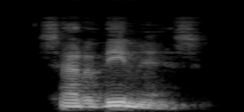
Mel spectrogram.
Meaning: plural of sardina
- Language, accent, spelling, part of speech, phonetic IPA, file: Catalan, Valencia, sardines, noun, [saɾˈði.nes], LL-Q7026 (cat)-sardines.wav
